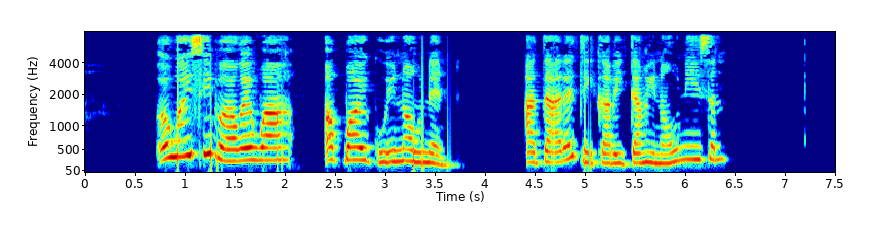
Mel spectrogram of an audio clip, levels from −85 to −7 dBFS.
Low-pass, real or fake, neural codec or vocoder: 7.2 kHz; real; none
